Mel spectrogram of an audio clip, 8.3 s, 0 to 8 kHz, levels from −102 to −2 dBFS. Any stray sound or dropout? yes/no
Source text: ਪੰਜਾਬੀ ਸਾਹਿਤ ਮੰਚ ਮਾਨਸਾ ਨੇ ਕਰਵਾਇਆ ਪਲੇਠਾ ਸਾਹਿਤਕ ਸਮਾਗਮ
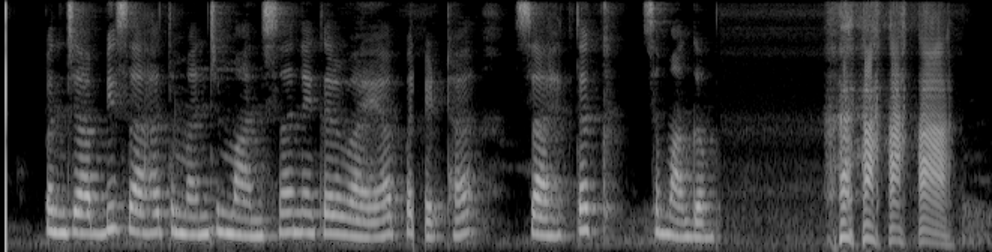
yes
